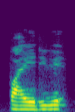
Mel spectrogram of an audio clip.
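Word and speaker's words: pyorrhoea: पायरिया की spelling बड़ा अजीब होती है, PYRRHOEA, पायरिया, है ना, यही होती है, ध्यान दीजिएगा।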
